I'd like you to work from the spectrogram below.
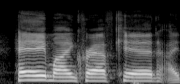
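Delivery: over-animated, obviously put-on, fake animated gushing. Retelling Aaron calling out to the Minecraft kid: Aaron's animated fake voice. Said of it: "she says it in such, like, an animated, like, fake way".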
